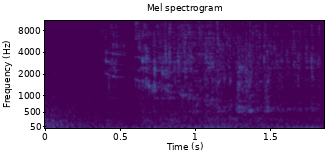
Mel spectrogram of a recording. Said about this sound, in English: And then I hear this noise again. I'm like, what is that going on? I'm like, it almost sounds like something is pouring out. Kind of like this.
